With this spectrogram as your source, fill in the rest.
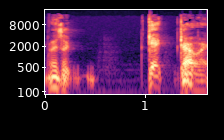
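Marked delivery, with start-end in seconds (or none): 1.0-1.6 hushed, barely-there, very quiet subdued voice. Retelling a movie scene where a villain gives an order: Evil Ash saying it real quiet. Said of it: "says it real quiet".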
